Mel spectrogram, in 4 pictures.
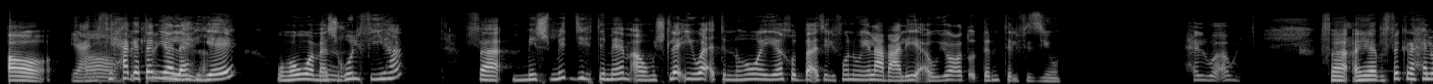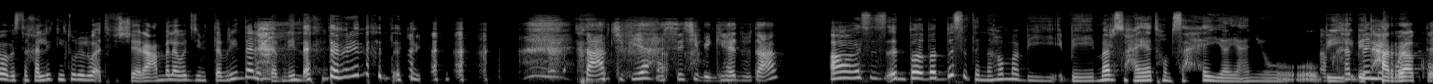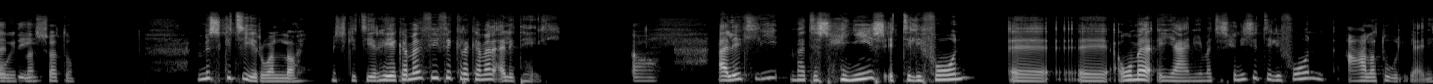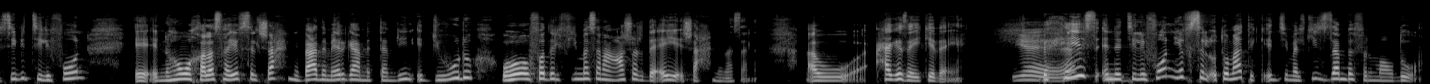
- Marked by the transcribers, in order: laugh; laughing while speaking: "من التمرين ده للتمرين"; laugh; distorted speech; in English: "أوتوماتيك"
- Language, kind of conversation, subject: Arabic, podcast, إزاي بتحط حدود لاستخدام التكنولوجيا عند ولادك؟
